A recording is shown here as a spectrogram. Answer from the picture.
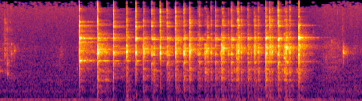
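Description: Metal spoon stirring a drink in a glass tumbler, clinking rapidly against the glass with a ringing note; it starts about a second in and stops about five seconds in.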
